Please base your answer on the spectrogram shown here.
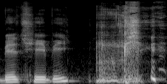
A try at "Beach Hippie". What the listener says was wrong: It sounded like bitch.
